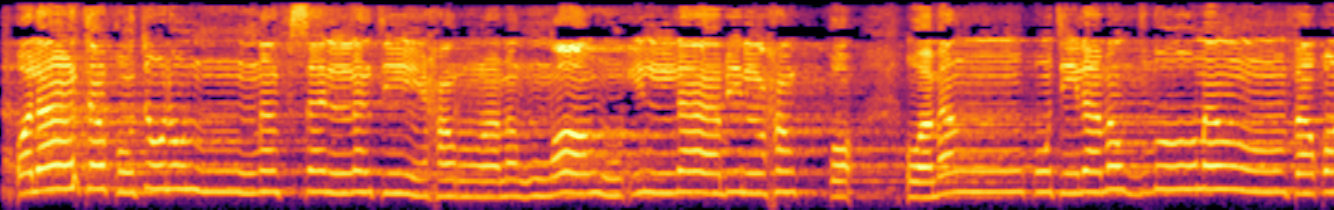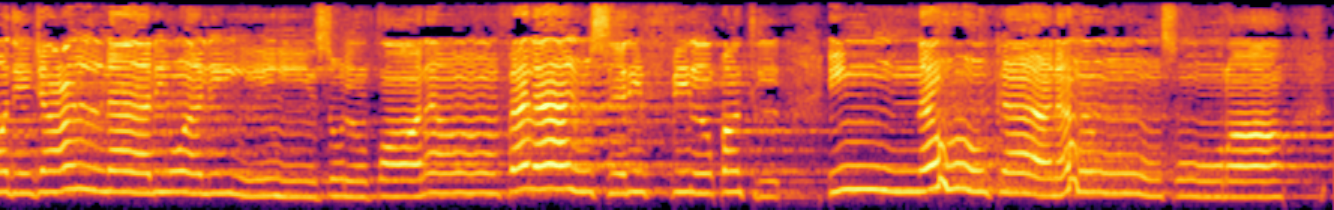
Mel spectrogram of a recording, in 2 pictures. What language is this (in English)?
Arabic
